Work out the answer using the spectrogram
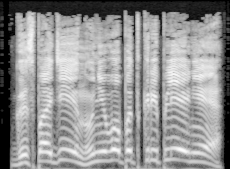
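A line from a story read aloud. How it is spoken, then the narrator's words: Yelling female gnome. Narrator (Russian): заорала какая-то гномиха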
